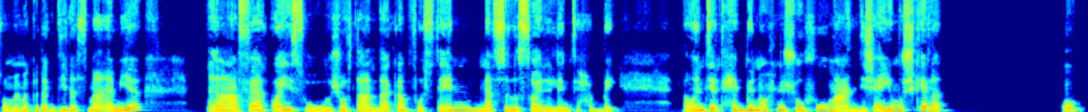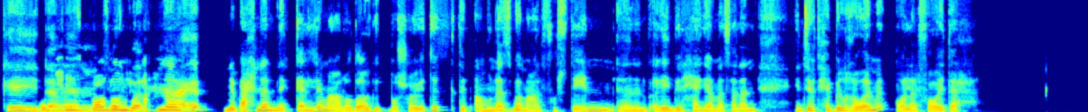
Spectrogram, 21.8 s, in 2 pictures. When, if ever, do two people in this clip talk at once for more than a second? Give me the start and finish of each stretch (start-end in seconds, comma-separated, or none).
11.3-12.8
